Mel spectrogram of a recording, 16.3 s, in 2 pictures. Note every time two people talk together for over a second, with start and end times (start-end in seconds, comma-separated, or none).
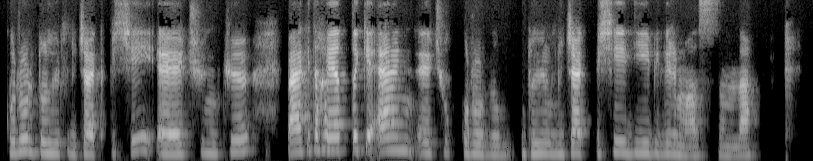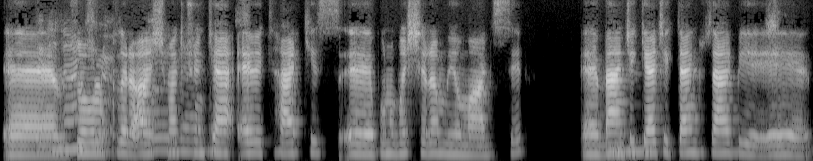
8.5-10.6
